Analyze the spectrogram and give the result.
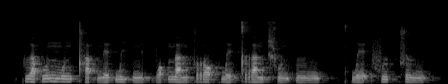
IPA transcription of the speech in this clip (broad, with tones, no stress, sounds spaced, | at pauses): k ɯ˧ a̯ p u˥˩ n m u˦˥ n tʰ a˨˩ p̚ n e˦˥ ʔ w i˨˩ ʔ ŋ e˨˩ k̚ b ɔ˥˩ ʔ n a˧ n k r ɔ˦˥ ʔ k w e˨˩ ʔ t r a˦˥ n t͡ɕʰ u˩˦ n ʔ ɯ˧ ŋ | kʰ w e˨˩ ʔ f ɯː˥˩ k̚ s ɯ˧ ŋ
